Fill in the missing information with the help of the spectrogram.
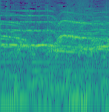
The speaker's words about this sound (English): And they're all just yelling at this dude.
